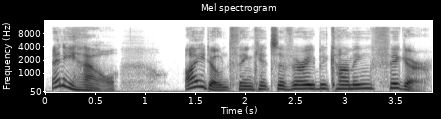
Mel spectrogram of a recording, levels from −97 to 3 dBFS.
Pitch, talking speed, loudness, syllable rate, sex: 175 Hz, 140 wpm, -16 LUFS, 5.2 syllables/s, male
